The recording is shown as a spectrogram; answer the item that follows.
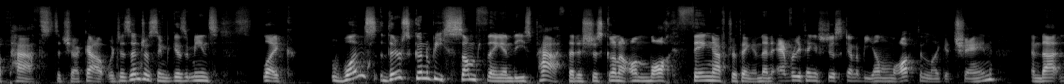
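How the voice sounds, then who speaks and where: A man gives casual video game commentary in a slightly hoarse, strained voice. He thinks aloud as he goes, rambling in a conversational way as the host. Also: a little high, bright, forceful tone.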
